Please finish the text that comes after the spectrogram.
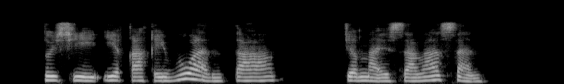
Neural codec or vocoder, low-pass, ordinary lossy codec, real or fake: codec, 16 kHz, 4.8 kbps, FACodec; 7.2 kHz; AAC, 64 kbps; fake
